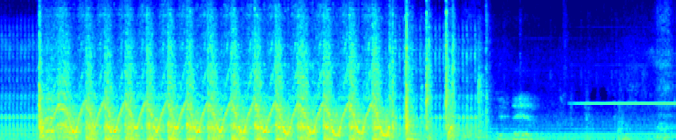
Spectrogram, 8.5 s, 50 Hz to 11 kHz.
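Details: Cat 259D loader engine, during rebuild, cranking slowly and laboriously about four beats a second, faltering and quitting after five seconds; the battery is too flat and needs a jump.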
